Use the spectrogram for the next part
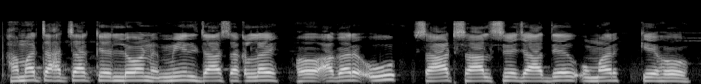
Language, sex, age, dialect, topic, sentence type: Magahi, male, 18-24, Western, banking, statement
